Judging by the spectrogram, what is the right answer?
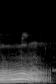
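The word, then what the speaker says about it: مِن: Maaf, ketika nun pada kata min dibacanya itu jadi ming karena ada hukum ikfa dan ada tasydid di huruf ro.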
